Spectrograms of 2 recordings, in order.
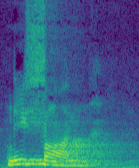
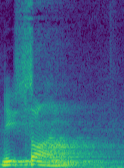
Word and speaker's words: Nisan: Chapter 2, verse 1, it came to pass in the month Nisan. Sound like a car, doesn't it? Nisan. That's the correct Hebrew pronunciation, Nisan.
